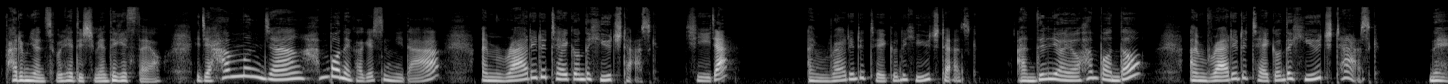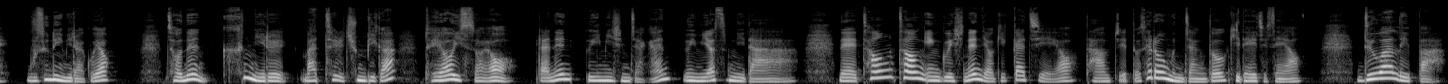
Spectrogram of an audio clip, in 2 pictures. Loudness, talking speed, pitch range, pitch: -20 LUFS, 385 characters per minute, 160-235 Hz, 180 Hz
